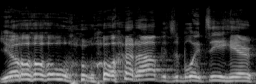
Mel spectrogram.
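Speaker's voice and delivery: giggly words breaking up with laughter. Host opening a video after reading its title, laughing while talking. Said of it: "sorry, I'm laughing".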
